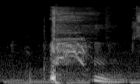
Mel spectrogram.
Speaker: I did not mean to cough in everyone's ear like that. I need some some water here.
